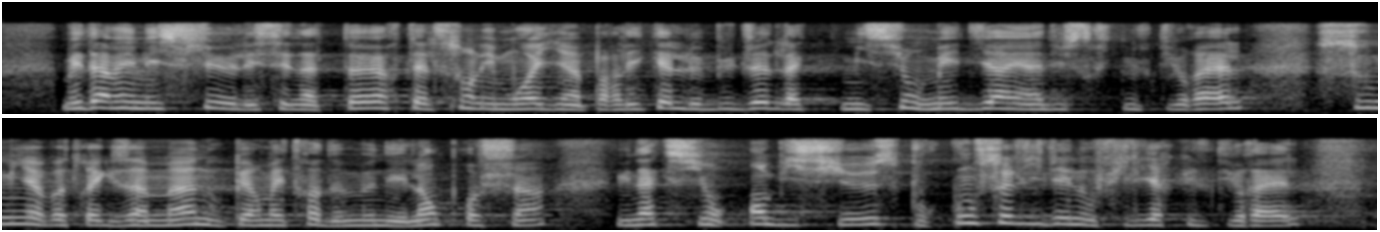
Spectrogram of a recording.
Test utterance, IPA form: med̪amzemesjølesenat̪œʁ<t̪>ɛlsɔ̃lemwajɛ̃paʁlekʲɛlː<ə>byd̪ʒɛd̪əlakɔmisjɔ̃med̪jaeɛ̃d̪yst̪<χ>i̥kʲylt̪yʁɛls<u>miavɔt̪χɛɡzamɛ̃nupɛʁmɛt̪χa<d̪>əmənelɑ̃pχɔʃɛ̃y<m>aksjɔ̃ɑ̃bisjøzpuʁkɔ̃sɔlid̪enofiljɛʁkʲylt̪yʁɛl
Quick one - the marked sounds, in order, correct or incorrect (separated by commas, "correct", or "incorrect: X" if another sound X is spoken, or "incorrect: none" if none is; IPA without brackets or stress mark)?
correct, correct, correct, correct, correct, incorrect: n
